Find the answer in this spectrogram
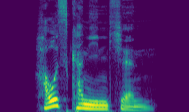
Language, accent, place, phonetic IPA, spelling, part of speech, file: German, Germany, Berlin, [ˈhaʊ̯s.kaˌniːnçən], Hauskaninchen, noun, De-Hauskaninchen.ogg
- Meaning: domestic rabbit, pet rabbit, tame rabbit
